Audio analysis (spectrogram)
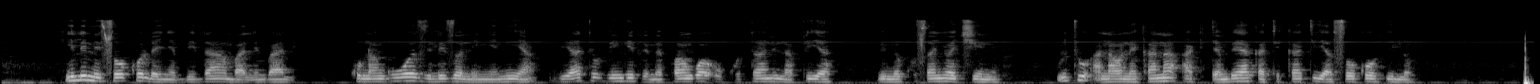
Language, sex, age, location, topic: Swahili, male, 25-35, Nairobi, finance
